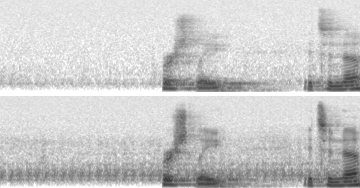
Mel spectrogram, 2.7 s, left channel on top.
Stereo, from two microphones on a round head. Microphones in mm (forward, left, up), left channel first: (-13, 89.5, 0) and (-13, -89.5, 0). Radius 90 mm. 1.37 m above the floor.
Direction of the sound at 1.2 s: 70° right (ahead or behind).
